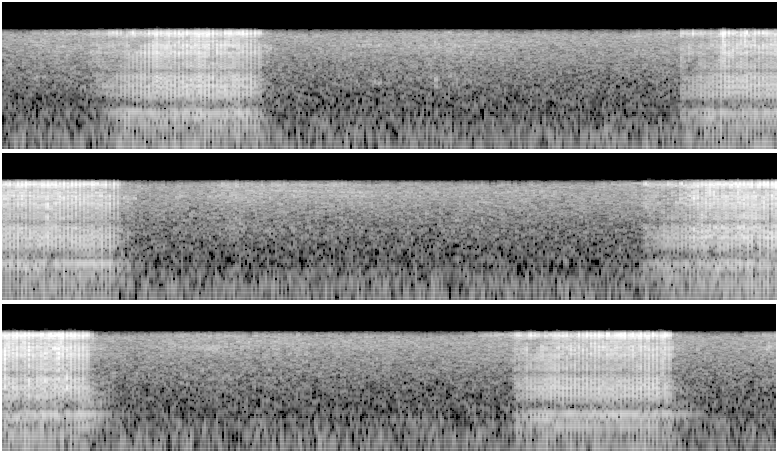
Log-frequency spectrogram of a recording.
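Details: English Bulldog asleep, giving loud, raspy snores in a steady rhythm, four long buzzing breaths of nearly a second each, about every three seconds, in a quiet indoor room.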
